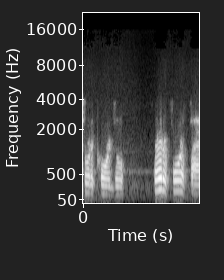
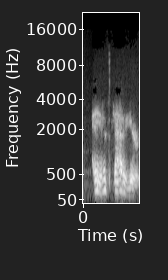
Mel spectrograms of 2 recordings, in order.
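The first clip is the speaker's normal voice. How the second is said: put-on small, little boy voice; 2 semitones higher than usual. Retelling being pushed against a wall during a bar fight: Big Boss Man little boy voice. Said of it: "a little boy voice".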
